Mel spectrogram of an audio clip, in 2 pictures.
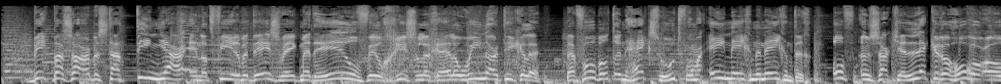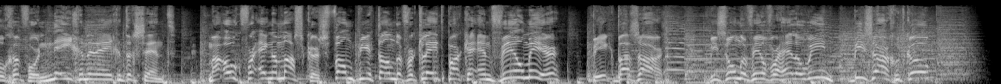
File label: Radio Halloween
